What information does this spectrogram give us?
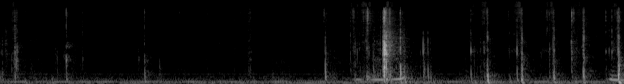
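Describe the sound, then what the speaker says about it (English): Tarot cards are shuffled by hand in a quiet room, a soft run of faint riffles and taps with scattered small clicks, louder toward the end. "I shuffle one additional time so you all can see that I did shuffle"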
